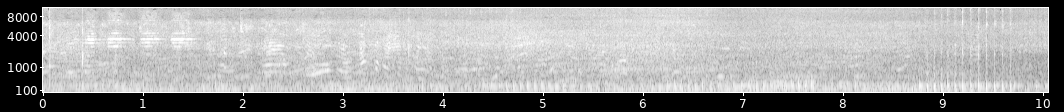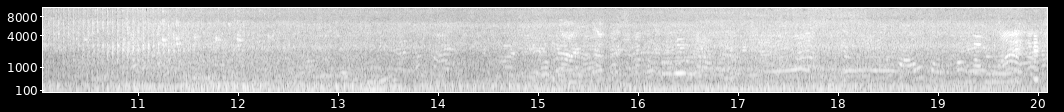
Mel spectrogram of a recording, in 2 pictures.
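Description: Small pickup truck engine running at low speed, heard from its open cargo bed, with motorcycles close by and people talking.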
